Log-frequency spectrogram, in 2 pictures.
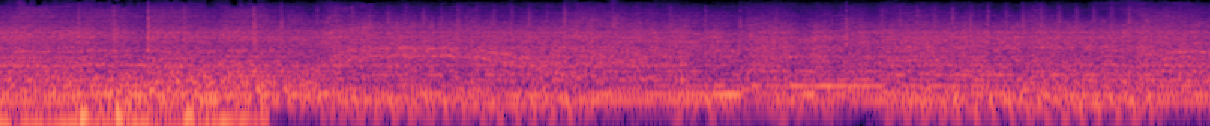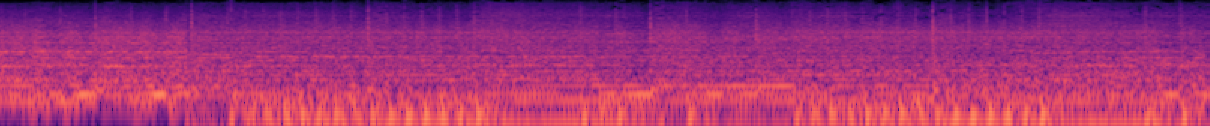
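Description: Music: a solo electric guitar playing chords, with no voice. The bass end thins out for a few seconds in the middle, then comes back.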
